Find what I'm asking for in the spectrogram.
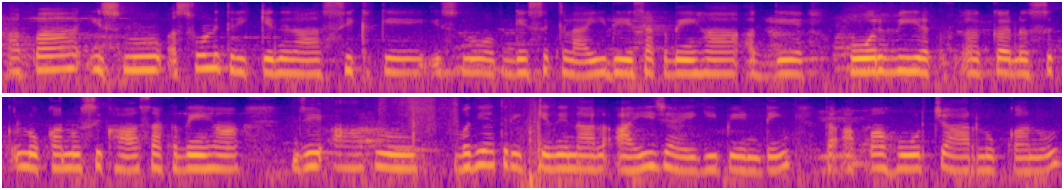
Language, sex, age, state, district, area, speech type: Punjabi, female, 45-60, Punjab, Jalandhar, urban, spontaneous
